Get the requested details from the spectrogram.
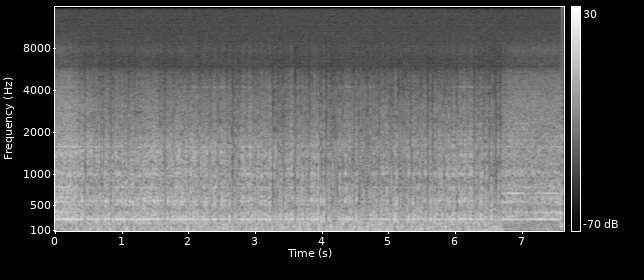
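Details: Smooth, even low-pitched drone with no knocks or grinding from the gear reducer on a coke pulverizer mill fed by a gravimetric belt feeder and driven by a 300 hp Siemens-Allis motor; the reducer is running normally.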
